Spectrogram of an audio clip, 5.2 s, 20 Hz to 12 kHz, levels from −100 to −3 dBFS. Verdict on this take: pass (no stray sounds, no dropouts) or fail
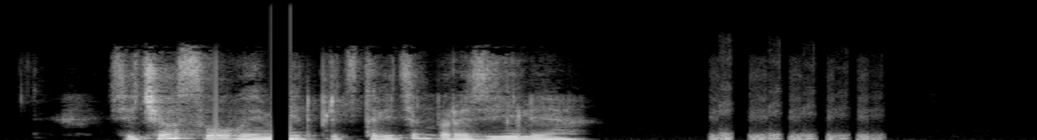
fail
